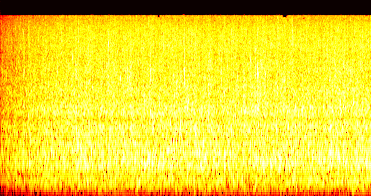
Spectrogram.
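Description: Fast-flowing river running over shallow rapids: a steady, even rush of water that fades in over the first second.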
